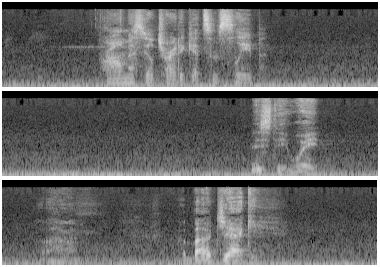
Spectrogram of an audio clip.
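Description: A young woman speaks softly and close by, in short phrases.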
